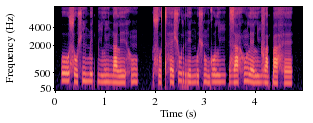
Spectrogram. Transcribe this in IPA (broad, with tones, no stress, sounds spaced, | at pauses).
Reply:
oː˦ s o˨ ʃ ĩ˦ m e˦ k͡p i˨ l ĩ˨ n a˨ l eː˨ h ũ˦ | s ʊ˨ tʰ ɛ˨ ʃ u˦ r e˨ ŋ ʊ˨ ʃ ũ˨ ɡ o˦ l i˦ | z a˨ h ũ˦ l ɛ˨ l i˨ v a˨ k͡p a˨ h ɛ˨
